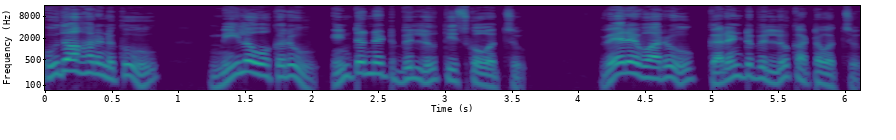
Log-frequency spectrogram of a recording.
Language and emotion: Telugu, neutral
